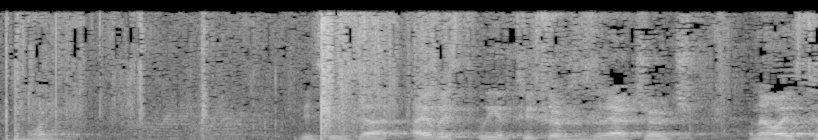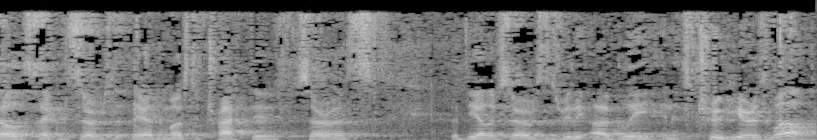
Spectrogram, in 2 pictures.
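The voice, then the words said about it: Northern Irish accent, some Australian influence. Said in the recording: “you're going to notice that I have an accent as well. It's definitely not as cool as Sarah's. ... I grew up in Northern Ireland. I was born in Northern Ireland, just outside of a city called Belfast ... I moved when I was 12 years old to Australia”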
